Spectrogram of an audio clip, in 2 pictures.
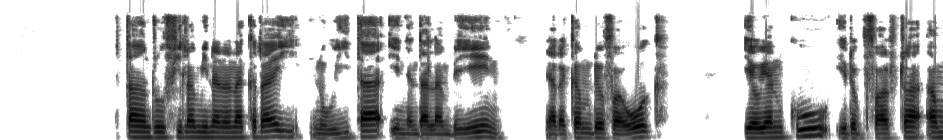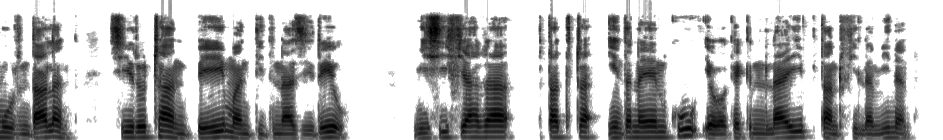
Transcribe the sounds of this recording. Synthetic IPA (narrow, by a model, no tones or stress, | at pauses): pi̥t̪aɳɖ͡ʐufilaminananakiɾajnuit̪əʔenand̪alambeeni̥ | miaɾakamiɳrewvaoakə̥ | ewianikuiɾewpiv̥aɾuʈ͡ʂəʔamuɾund̪alanə̥ | siɾewʈ͡ʂanibemanid̪id̪inaziɾew | misifjaɾə | pi̥t̪at̪i̥ʈ͡ʂəent̪anajanikuewakajkinilajpi̥t̪aɳɖ͡ʐufilaminanə̥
